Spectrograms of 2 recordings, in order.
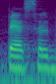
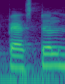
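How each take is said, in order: First: No t sound is pronounced in the middle. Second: A t sound is pronounced in the middle. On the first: The speaker calls it right. "टी silent है इसलिए ... पेसल बोलते हैं" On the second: The speaker calls it wrong. "पेस्टल नहीं"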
